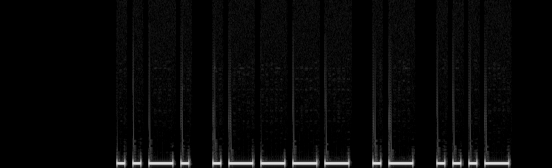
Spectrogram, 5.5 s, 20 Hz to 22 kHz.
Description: Morse code, heard as a keyed tone, about 16 wpm, 700 Hz. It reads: F1AV
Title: DXCC-100 Call Signs - 4 Characters - Repeated 3x - 15wpm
